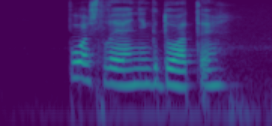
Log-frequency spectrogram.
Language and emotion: Russian, neutral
